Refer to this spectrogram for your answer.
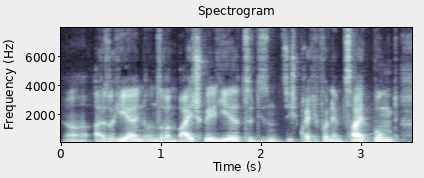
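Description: Animated and brisk, a low-voiced, middle-aged computer science lecturer explains material in an informal university class. He thinks aloud conversationally, quizzing himself and then answering his own questions.

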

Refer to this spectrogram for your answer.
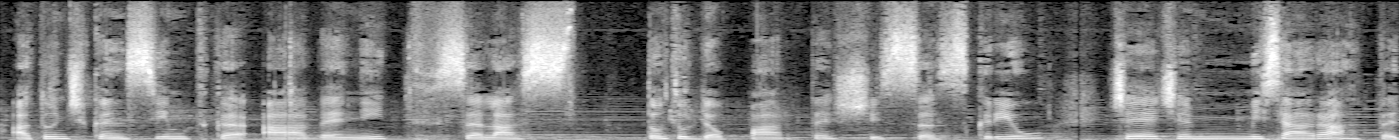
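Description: A woman poet from Moldova speaks slowly and thoughtfully as a TV guest, soft-spoken and reflective. Her pitch is ordinary and middle. Faint music sits behind her. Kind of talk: thoughtful interview answers.

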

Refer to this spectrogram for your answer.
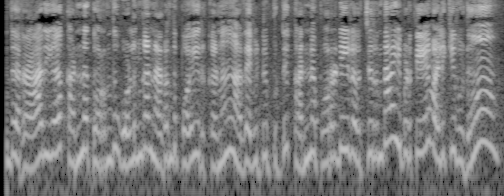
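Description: Woman voicing a high-pitched put-upon daughter-in-law. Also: fast talker, a little hiss or hum, natural voice. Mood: bewildered. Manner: pleading, bewildered. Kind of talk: cartoon voice acting.

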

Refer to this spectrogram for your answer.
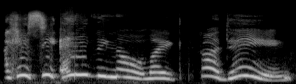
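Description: A woman chatting casually during a game with friends, loud with frequent laughs. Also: extremely high pitch, big pitch swings, unhurried. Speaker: game player. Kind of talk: casual gaming chat.

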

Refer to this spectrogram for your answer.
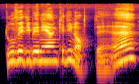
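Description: A man's voice: medium pitch, measured pace, a little mellow, close to an everyday voice. A man reading a novel aloud, voicing an aging, blustering male perfumer who mocks and lectures. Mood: scornful. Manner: mocking, bellowing.

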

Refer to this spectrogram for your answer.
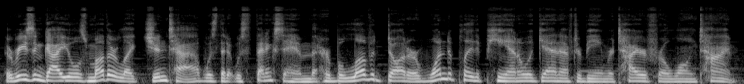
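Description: A man tells a film's story as a scripted voice-over, in an even storytelling delivery. His voice sits a little high for a man. Soft background music plays faintly under his words. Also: fairly quick, hardly any pauses. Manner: steady storytelling recap delivery. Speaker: movie recap narrator. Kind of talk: scripted narration.

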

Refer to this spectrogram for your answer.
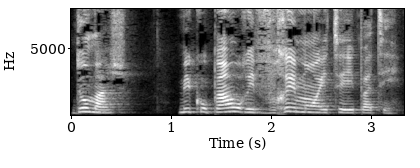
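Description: Woman doing a shy young wolf, high and excitable. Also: unhurried, close to an everyday voice. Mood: wistful. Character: timid young male wolf time traveller.

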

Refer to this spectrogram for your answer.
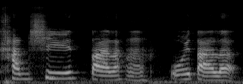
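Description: A woman's voice: slow, fairly bright tone, slight background noise. A woman from southern Thailand chatting casually on a live stream, reading out viewer comments in a playful, exclamation-filled way.

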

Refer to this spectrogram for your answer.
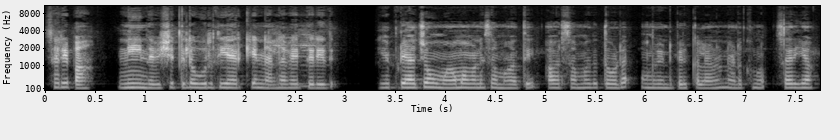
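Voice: medium pitch, completely flat delivery, a little fast, a bit bright, natural voice. A voice actor playing an earnest middle-aged father in a cartoon, lecturing his son about marriage and studies.

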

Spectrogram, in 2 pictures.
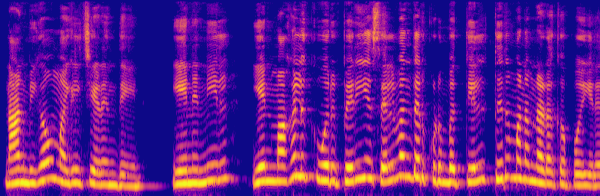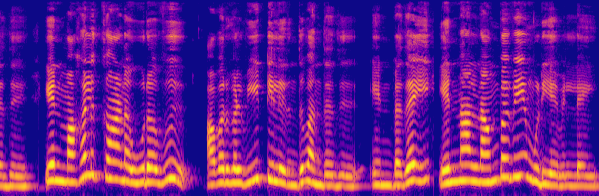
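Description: A woman narrating a first-person family story in a steady read-aloud manner. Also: sits high.

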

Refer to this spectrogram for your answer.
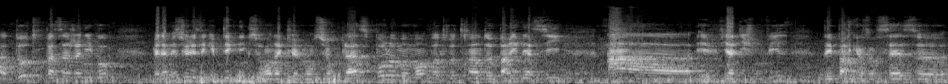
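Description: A man making formal, halting live train announcements over a PA system in a railway station. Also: fairly high pitch. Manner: formal, halting, repeats information. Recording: echoey distant station PA, vehicle noise.

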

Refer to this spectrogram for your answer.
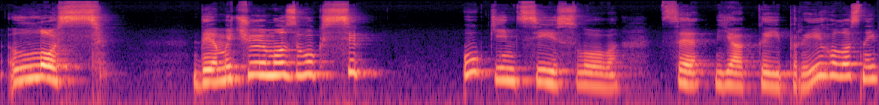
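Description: A woman with a Ukrainian accent, a preschool teacher giving a phonics lesson to young children in a slow, clear, sing-song voice. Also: mid-range voice, a little mellow.

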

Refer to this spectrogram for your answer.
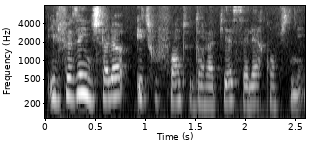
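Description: A woman reading a novel chapter aloud in a steady voice, with small slips and restarts now and then. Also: a little high, fast talker, slight background noise. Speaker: book YouTuber.

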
